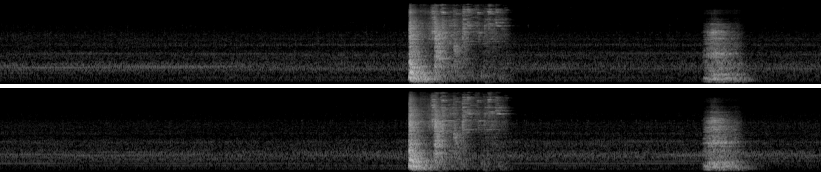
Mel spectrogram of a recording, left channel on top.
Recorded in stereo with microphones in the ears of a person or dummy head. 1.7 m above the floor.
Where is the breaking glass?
35° right (ahead or behind), 1.2 m.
